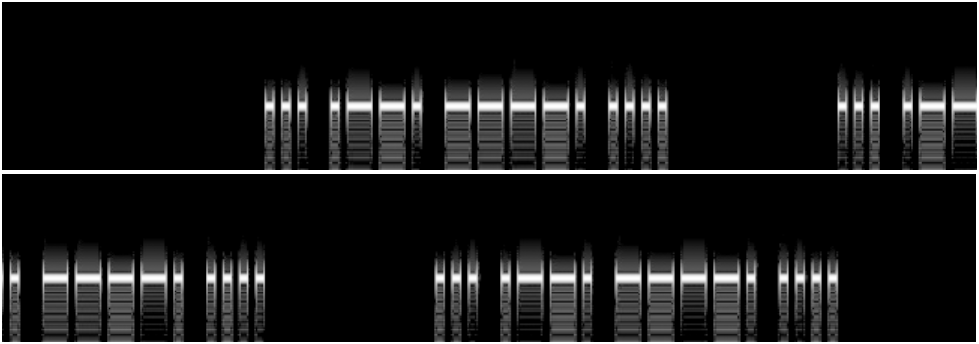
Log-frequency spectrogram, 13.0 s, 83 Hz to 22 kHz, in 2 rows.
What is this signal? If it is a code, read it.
Morse code, heard as a keyed tone, about 22 wpm, 700 Hz. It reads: SP9H SP9H SP9H
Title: DXCC-100 Call Signs - 4 Characters - Repeated 3x - 22wpm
